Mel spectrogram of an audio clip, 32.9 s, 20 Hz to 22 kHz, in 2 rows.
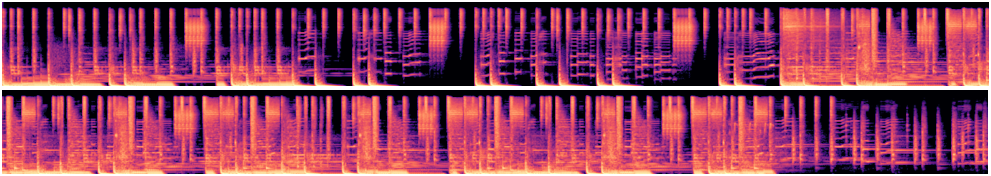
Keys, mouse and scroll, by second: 0.0 middle click, 0.2 middle click, 0.9 middle click, 1.2 middle click, 1.4 middle click, 1.8 middle click, 2.3 middle click, 2.6 middle click, 2.8 middle click, 3.4 middle click, 3.6 middle click, 4.0 middle click, 4.8 middle click, 5.8 middle click, 6.2 middle click, 7.0 middle click, 22.9 middle click.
